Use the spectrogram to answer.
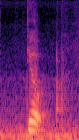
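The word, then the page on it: tyop: San Lucas Quiaviní Zapotec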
